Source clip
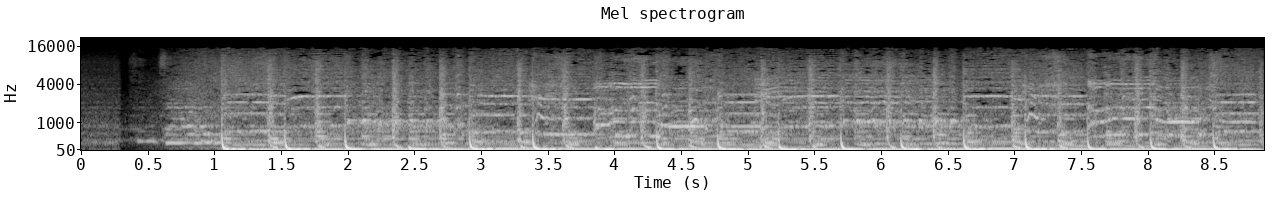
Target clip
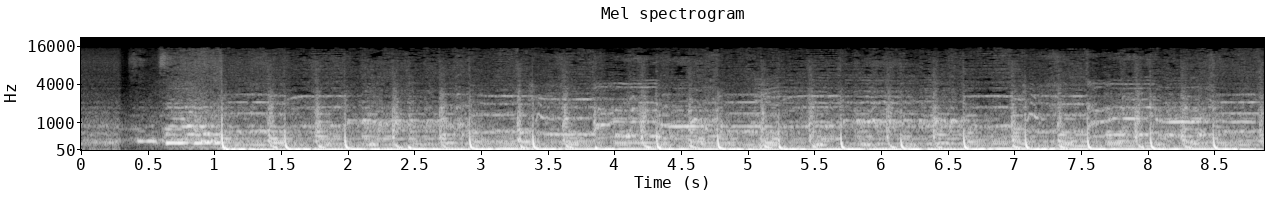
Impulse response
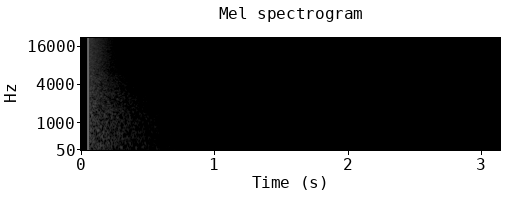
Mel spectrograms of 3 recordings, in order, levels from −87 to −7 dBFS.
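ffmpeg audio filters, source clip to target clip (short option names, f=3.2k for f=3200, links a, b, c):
-filter_complex "[0:a]acrossover=split=2900[a][b];[b]acompressor=threshold=-42dB:ratio=4:attack=1:release=60[c];[a][c]amix=inputs=2:normalize=0,equalizer=f=3.6k:w=0.45:g=-12,acompressor=threshold=-27dB:ratio=6,asplit=2[d][e];[1:a]atrim=start_sample=2205[f];[e][f]afir=irnorm=-1:irlink=0,volume=9.5dB[g];[d][g]amix=inputs=2:normalize=0,volume=7dB"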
